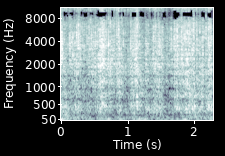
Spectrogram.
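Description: Plastic poly mailer bag crinkling and crackling as hands pull and tug at it, trying to tear it open.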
